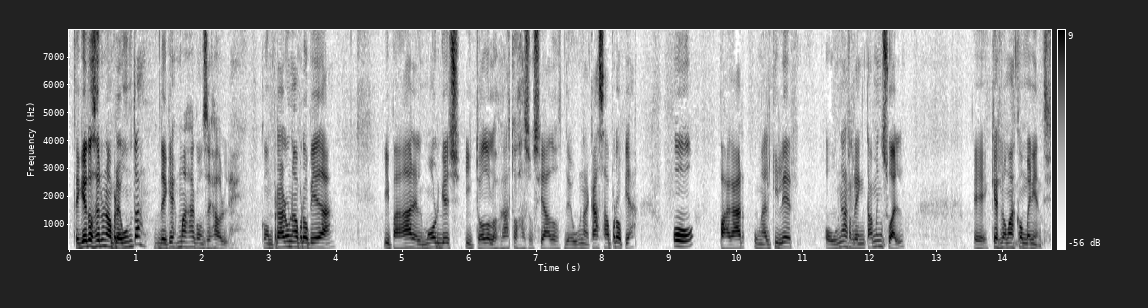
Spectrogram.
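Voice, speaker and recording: Cuban guy vlogging, casual and animated, voice on the higher side. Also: normal speed, dry recording. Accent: Cuban Spanish. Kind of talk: casual chat to camera.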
